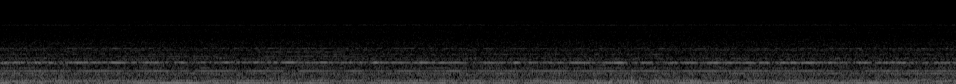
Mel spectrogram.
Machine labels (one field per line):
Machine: fan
